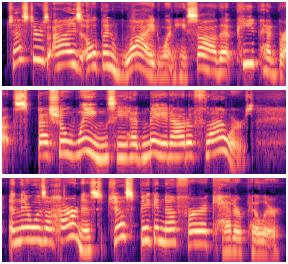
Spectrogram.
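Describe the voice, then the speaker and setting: A woman reading a children's picture book aloud as storyteller, expressive and soothing. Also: high-pitched, a little slow.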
